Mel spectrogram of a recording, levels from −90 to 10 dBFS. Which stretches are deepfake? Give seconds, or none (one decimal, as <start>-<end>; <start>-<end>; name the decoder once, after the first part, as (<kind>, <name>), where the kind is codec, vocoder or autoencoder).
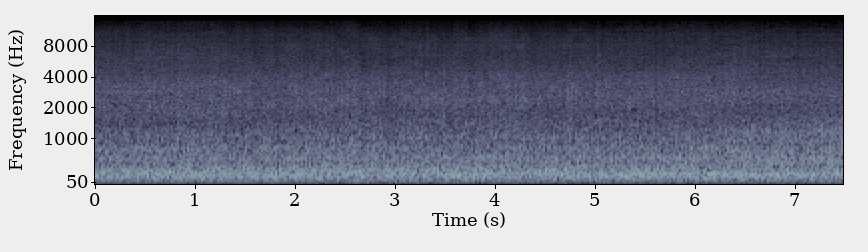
1.3-5.2 (codec, DAC)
